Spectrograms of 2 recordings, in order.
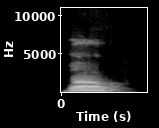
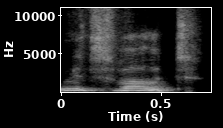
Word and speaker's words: mitzvot: Mem and a chirik is what? Me, E, Me. Meets the oath. Sadi, the sadi has a schwa. It's the end of the syllable. So what's that? Me It's eats. eats, Next to the sadi, we have an independent vav with a dot. Vote. That's vo, it's vote. mitzvot. Right, mitzvot. You know how many times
